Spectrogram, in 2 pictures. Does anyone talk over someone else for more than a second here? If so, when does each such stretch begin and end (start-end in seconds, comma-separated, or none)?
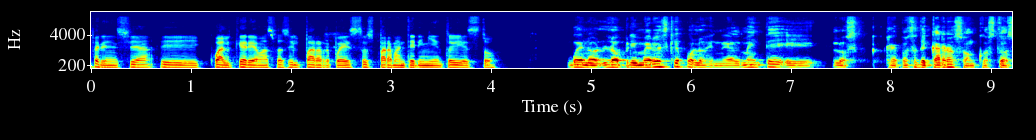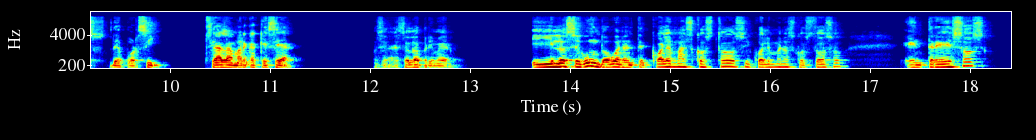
none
